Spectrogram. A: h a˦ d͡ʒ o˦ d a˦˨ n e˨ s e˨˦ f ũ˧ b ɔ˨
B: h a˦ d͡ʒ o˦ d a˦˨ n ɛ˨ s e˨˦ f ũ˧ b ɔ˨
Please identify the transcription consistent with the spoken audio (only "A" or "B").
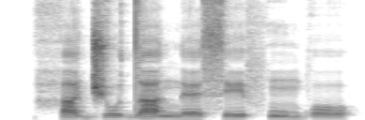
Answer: B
